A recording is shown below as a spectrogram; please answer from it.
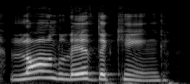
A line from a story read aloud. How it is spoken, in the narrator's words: all the people shouted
